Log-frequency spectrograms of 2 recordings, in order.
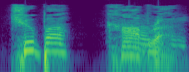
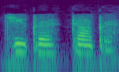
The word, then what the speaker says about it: Chupacabra: The name of this animal is Chupa Cabra. Jupra Copra. Chupa Cobra. If I can do anything, I'm going to get people to pronounce it correctly.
